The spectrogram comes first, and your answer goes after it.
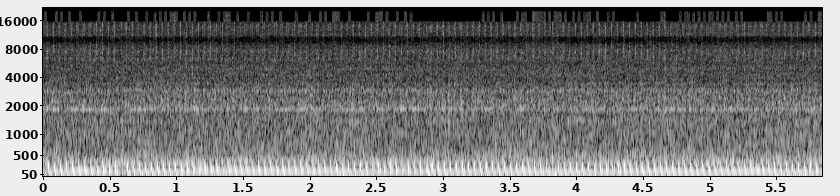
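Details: Older MTD Yard Machines snow blower with Tecumseh 5 hp engine that would not start, after carburetor was rebuilt and gasket found falling apart; steady even putter, no hunting or surging, normal running.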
